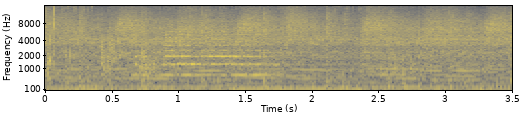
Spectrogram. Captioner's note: breaks Squeak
